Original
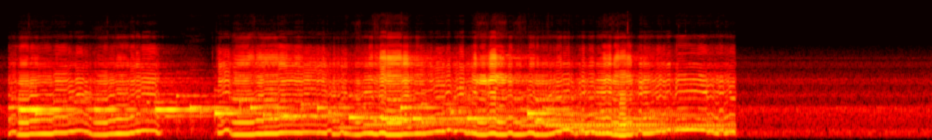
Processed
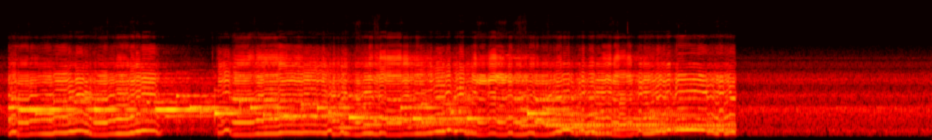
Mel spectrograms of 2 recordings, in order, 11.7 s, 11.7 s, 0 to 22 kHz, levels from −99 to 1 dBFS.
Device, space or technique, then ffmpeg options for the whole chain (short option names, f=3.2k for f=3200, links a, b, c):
laptop speaker: -af "highpass=f=270:w=0.5412,highpass=f=270:w=1.3066,equalizer=f=1.2k:t=o:w=0.46:g=5.5,equalizer=f=2.4k:t=o:w=0.38:g=8,alimiter=level_in=2dB:limit=-24dB:level=0:latency=1:release=269,volume=-2dB,volume=-1dB"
